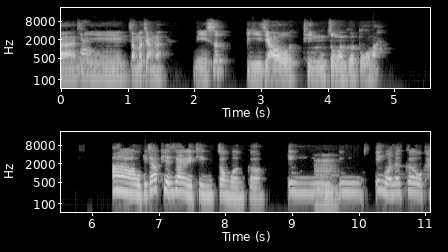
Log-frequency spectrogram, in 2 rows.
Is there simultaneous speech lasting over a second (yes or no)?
no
